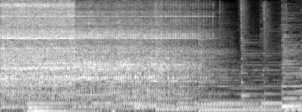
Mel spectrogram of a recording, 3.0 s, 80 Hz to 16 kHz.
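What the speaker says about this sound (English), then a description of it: "Using a reciprocal saw and tape measure, cut the rail approximately 1 inch short of the post." A reciprocating saw cuts through a wooden fence rail during a ponderosa fence install, a loud, steady buzzing cut running the full length up close with shifting pitch as the blade works.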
